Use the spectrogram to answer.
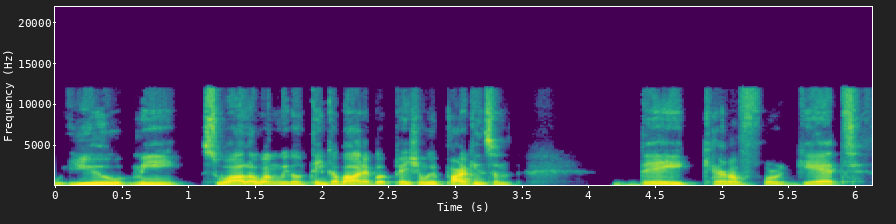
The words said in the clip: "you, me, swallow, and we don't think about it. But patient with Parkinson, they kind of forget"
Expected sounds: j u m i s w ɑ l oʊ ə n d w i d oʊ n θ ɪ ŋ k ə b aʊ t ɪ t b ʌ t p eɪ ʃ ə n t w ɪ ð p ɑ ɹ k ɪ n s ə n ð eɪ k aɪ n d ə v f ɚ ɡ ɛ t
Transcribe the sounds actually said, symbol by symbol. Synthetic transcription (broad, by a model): j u m i s w ɑ l oʊ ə n w i d oʊ n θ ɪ ŋ k ə b aʊ t ɪ t b ʌ t p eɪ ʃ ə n w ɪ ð p ɑ ɹ k ɪ n s ə n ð eɪ k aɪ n ə f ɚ ɡ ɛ t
